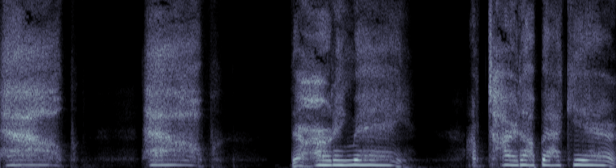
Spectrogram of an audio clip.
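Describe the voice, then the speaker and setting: In a put-on character voice, fairly high in pitch, the speaker shouts at a very slow pace with long, frequent pauses. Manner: screaming.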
